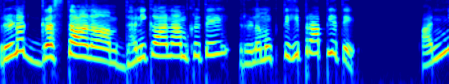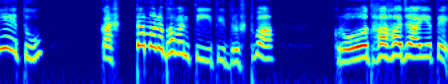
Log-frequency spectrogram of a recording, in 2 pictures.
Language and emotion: Sanskrit, angry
